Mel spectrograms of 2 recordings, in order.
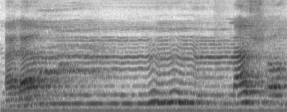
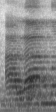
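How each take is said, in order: First: The m is held long with a nasal hum. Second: The m ends with a bouncing burst of release. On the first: "Nah itu ditahan. Sehingga ada khaysyum" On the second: "nah itu ya dipantul namanya"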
